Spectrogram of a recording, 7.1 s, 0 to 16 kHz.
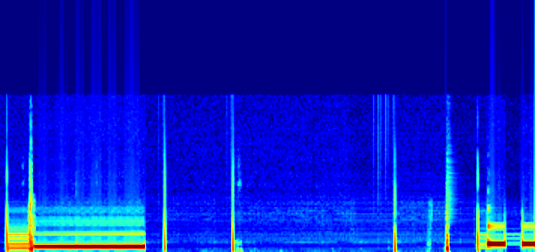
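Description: A telephone line flashed on the switchhook right after dialing 113 gives a steady tone that cuts off, then a few isolated clicks spread apart, and finally a fast on-off reorder tone in short bursts.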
